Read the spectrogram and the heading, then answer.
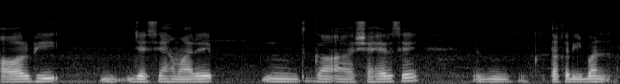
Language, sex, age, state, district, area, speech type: Urdu, male, 45-60, Maharashtra, Nashik, urban, spontaneous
